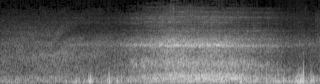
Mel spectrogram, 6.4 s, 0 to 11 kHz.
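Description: Tatra T3M tram approaching along the track, its running noise growing to a peak between about three and five seconds in, with a high steady whine at its loudest.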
